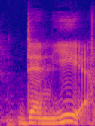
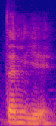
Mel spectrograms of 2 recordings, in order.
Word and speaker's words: denier: Det finns ofta ett svenskt uttal. Men just vad det gäller tätheten på strumpbyxor så är vi ju nu inne på att det stilsäkra uttalet är ändå denier. – Ja, precis. – Eller hur? För det kommer ju från, härstammar från franskan.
